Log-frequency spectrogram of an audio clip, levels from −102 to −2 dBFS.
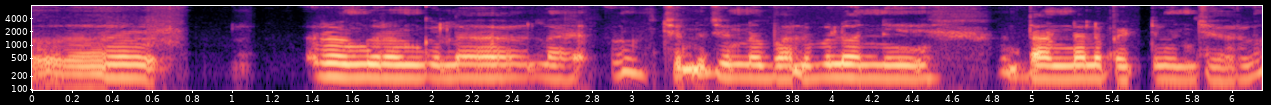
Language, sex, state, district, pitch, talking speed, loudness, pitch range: Telugu, male, Andhra Pradesh, Krishna, 180 Hz, 80 wpm, -17 LUFS, 175-185 Hz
